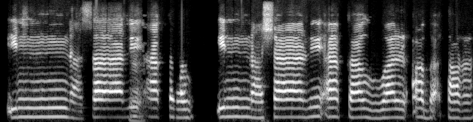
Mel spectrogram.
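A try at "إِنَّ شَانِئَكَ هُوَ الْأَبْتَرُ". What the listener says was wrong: Ya, bukan wal, wa, tapi monyongkan wa. Inna syani'aka huwal.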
